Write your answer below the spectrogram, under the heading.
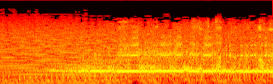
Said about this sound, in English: This sound at the beginning, I don't even know what the fuck it is. It's some kind of helicopter sound or something. But just listen to this.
